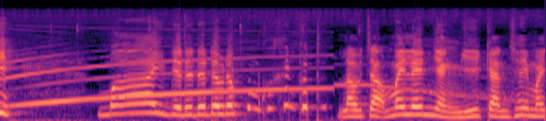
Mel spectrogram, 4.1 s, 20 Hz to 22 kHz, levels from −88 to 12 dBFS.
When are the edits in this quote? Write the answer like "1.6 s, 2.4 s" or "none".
2.5 s

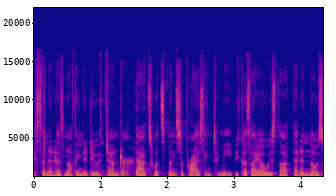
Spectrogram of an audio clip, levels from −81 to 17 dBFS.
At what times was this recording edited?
1.5 s

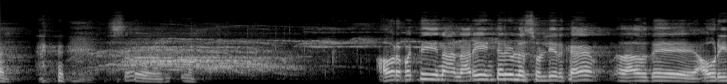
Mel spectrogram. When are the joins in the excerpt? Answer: none

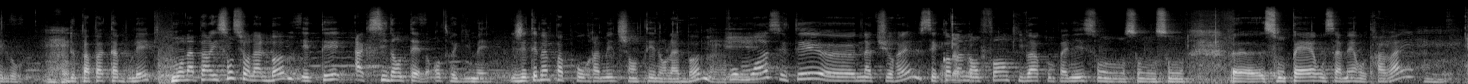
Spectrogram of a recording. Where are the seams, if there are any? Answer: 1.5 s, 7.2 s

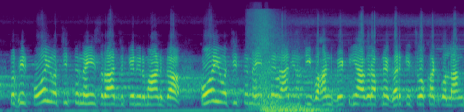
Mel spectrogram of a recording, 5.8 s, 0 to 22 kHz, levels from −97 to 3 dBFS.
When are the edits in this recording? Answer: 3.3 s

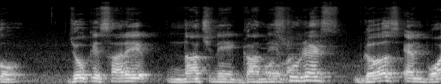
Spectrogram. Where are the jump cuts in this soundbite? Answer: 2.8 s

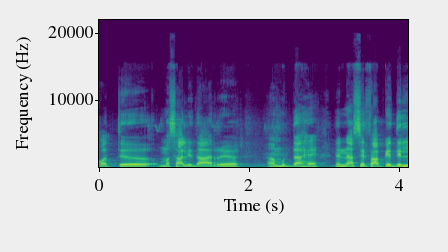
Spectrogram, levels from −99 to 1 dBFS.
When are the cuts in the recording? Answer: 3.0 s

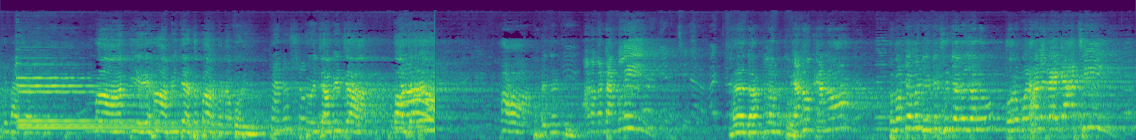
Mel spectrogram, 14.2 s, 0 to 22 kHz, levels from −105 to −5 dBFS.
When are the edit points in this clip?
5.4 s

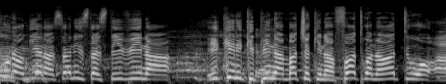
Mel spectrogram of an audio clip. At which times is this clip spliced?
none

